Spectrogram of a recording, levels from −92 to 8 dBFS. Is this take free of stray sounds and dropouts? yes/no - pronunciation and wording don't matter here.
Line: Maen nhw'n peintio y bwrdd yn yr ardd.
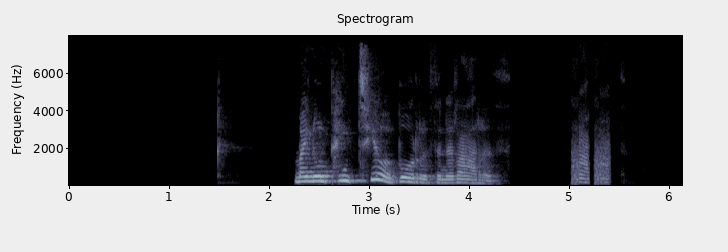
no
